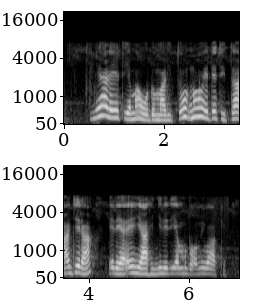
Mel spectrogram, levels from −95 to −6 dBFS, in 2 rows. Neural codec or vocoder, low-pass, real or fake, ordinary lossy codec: none; 7.2 kHz; real; none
